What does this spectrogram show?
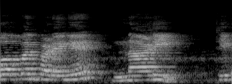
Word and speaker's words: नाडी: का, वो अपन पढ़ेंगे नाडी, ठीक है। वैसे तो एनएडी, लेकिन इसको प्रोनाउंस कैसे करते हैं, नाडी के रूप में प्रोनाउंस करते हैं।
